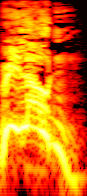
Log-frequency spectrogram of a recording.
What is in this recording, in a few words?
reload intense; voice; source engine; left 4 dead 2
